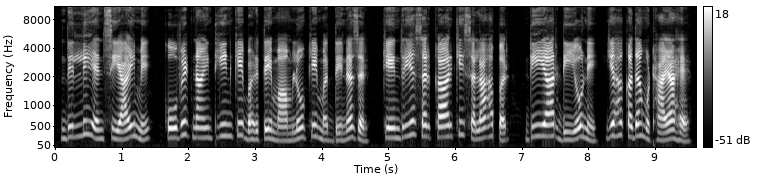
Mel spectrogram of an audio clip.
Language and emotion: Hindi, neutral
